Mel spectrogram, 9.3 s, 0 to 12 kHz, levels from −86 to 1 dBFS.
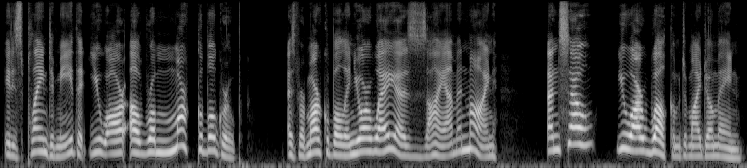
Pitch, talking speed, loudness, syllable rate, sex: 205 Hz, 175 wpm, -19 LUFS, 5.0 syllables/s, female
